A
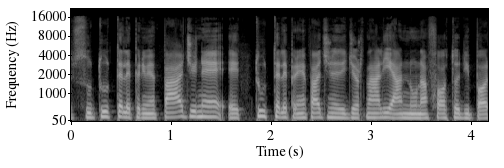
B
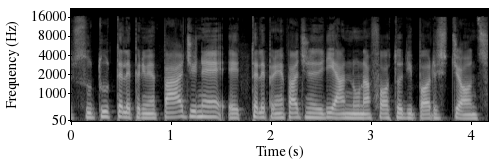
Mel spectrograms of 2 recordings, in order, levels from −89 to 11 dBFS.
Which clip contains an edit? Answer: B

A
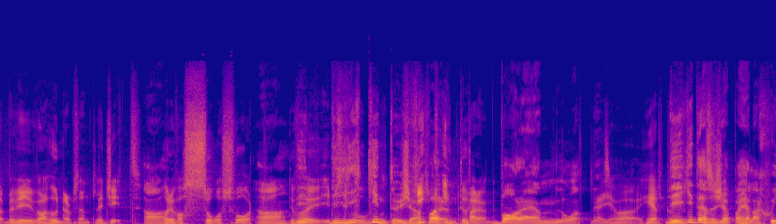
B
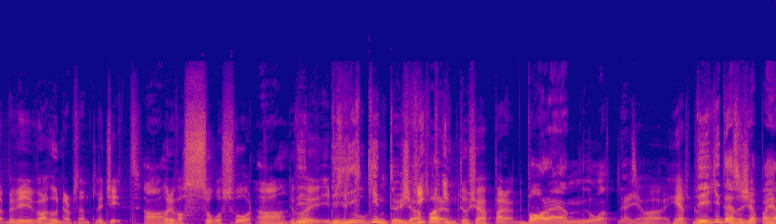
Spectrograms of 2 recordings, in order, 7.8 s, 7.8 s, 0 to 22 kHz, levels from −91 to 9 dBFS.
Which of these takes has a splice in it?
A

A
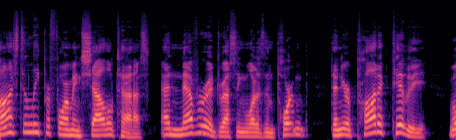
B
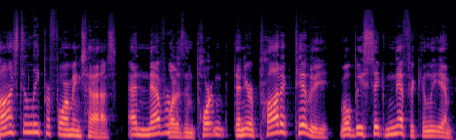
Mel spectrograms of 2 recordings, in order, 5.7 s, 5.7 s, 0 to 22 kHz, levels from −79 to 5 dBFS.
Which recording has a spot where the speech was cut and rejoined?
B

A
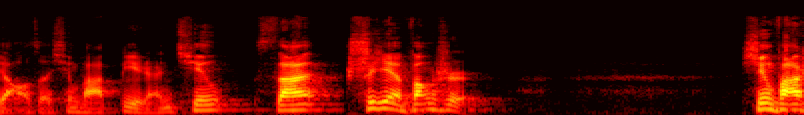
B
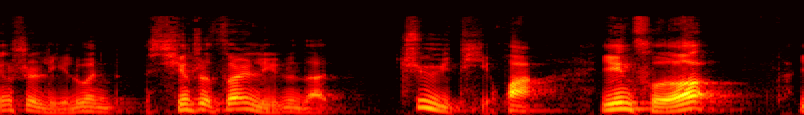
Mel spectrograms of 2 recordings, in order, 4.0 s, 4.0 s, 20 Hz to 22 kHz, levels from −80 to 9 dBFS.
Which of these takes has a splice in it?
A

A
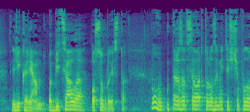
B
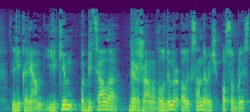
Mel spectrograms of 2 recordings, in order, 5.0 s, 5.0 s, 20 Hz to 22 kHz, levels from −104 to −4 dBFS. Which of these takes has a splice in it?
A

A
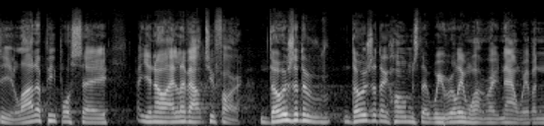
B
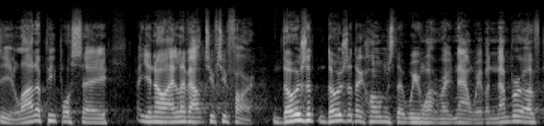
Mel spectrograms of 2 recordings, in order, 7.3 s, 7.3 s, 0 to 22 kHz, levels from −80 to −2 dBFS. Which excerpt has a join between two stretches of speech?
B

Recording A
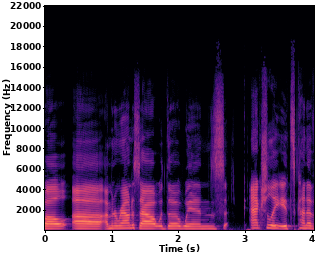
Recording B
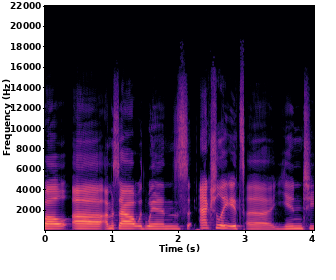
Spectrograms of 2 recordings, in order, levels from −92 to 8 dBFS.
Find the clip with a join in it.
B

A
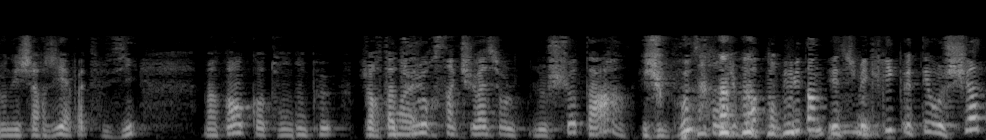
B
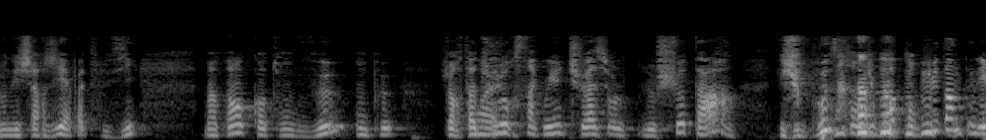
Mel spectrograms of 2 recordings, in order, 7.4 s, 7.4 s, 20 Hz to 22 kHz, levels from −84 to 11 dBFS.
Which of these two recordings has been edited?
A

